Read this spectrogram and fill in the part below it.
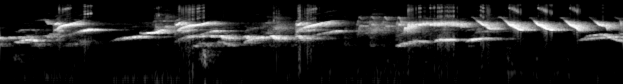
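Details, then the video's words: Caged white-rumped shama in a breeding aviary on a morning when all the birds sing. Swooping whistled phrases rise and fall, then a quick series of bright downslurred notes repeated several times. "Pancingan murai batu di kandang ternak ll chirping magpie"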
